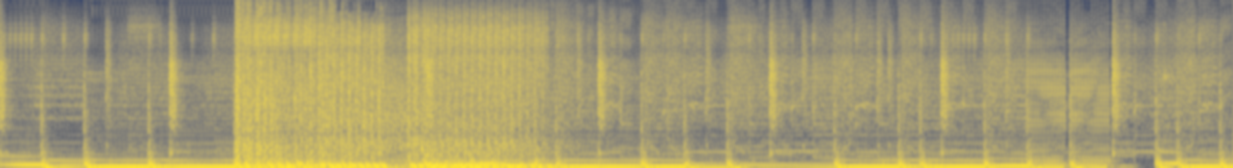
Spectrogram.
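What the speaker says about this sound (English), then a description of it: "Gunfire? This pattern. Suppressive marching fire." Sustained suppressive marching gunfire in the video game Zenless Zone Zero, a dense loud barrage of rapid shots over a low game soundtrack, heaviest in the middle and thinning into scattered bursts.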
